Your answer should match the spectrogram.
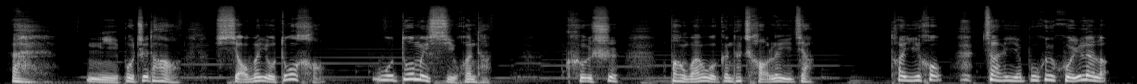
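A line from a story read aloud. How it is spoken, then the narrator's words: Sighing. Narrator (Chinese): 四眼田鸡叹了口气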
